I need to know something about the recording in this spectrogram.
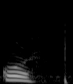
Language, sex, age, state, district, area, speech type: Assamese, female, 60+, Assam, Dhemaji, rural, read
